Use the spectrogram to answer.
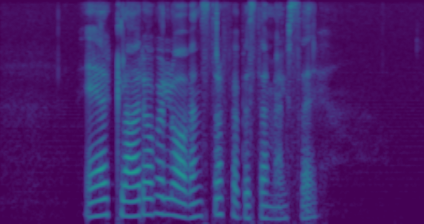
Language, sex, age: Norwegian, female, 39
